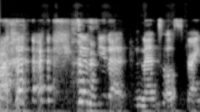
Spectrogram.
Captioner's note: laughter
